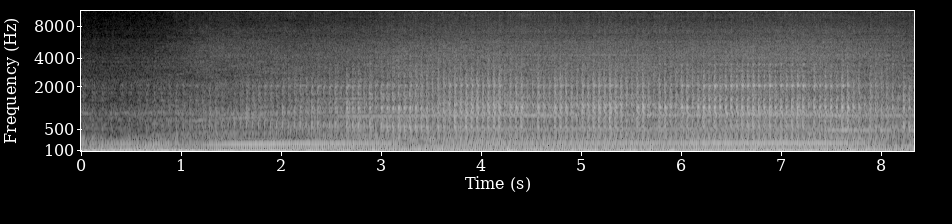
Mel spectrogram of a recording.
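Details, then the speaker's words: Porsche Boxster, 80,000 miles, held near 1900–2000 rpm at startup: dull, uneven bottom-end knock under the engine drone; suspected rod knock, maybe something else. Car also appears to be leaking coolant. "I hear a rod knock. So, 80,000 miles. Someone just bought this car thinking they were getting a great deal, but it don't sound good."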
